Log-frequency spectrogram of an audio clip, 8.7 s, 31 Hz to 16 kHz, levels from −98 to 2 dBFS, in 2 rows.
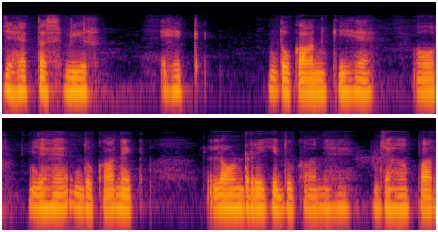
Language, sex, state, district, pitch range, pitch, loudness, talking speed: Hindi, male, Uttar Pradesh, Hamirpur, 105-115 Hz, 110 Hz, -24 LUFS, 115 wpm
